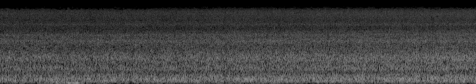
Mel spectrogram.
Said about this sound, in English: Looking in the other direction, just before the falls, and looking further up the stream, which looks as calm as anything. The water doesn't necessarily know of its adventure to come as it plunges down over the falls.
